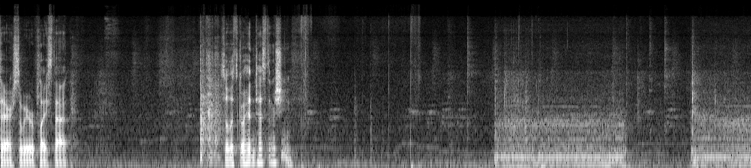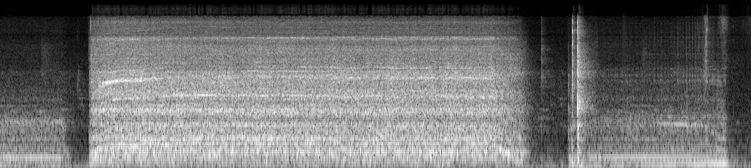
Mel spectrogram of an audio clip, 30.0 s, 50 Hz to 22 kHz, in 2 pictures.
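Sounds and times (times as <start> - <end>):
coffee grinder grinding beans: 14.1 - 25.7, 26.9 - 29.6.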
